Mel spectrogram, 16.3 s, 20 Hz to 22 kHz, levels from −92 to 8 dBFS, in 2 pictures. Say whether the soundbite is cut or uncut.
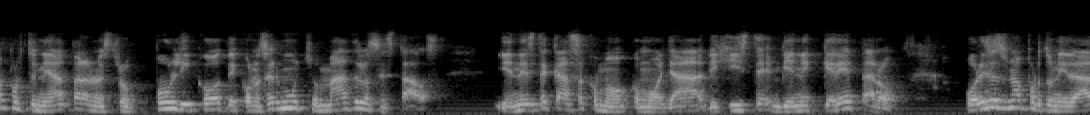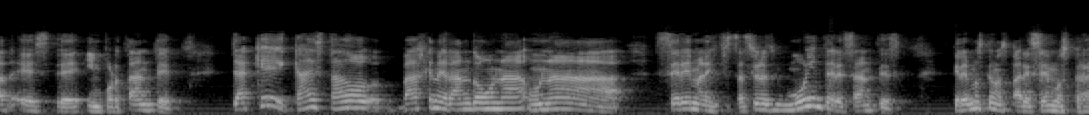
cut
